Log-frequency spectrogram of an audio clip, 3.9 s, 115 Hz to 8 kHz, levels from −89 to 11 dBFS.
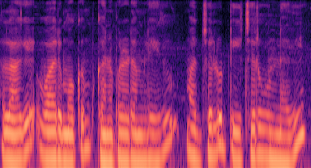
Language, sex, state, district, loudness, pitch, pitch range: Telugu, male, Telangana, Mahabubabad, -14 LUFS, 145 Hz, 135-155 Hz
